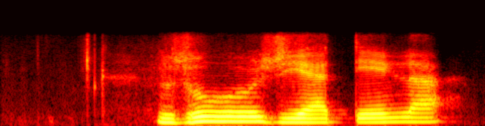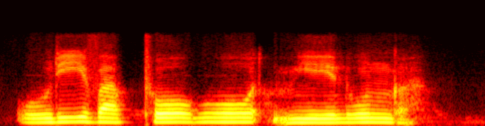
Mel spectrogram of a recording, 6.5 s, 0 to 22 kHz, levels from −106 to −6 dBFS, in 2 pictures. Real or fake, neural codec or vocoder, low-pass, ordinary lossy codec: fake; codec, 16 kHz, 0.5 kbps, X-Codec, HuBERT features, trained on LibriSpeech; 7.2 kHz; Opus, 32 kbps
